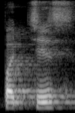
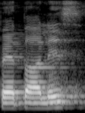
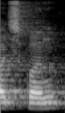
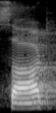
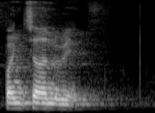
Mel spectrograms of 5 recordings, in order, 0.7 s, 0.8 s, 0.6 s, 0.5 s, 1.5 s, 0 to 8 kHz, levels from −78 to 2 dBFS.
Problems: echo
